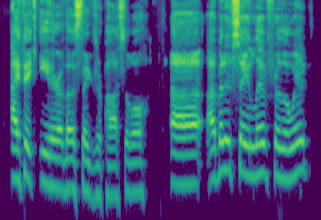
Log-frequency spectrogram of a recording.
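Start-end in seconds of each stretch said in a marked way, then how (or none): 2.6-4.6 words said mid-yawn, pitched up. Giving a prediction of who will win, speaking through a yawn. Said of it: "I'm sorry, I'm yawning".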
